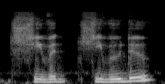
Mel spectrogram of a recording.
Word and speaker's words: Shivudu: Yeah, on IMDb it's spelled to sound like Shivudu.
